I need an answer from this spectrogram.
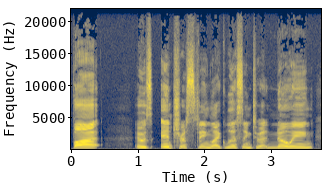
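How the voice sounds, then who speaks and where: A woman's voice: lowish voice, flat delivery, normal speed, fairly bright tone, clean tone, dry recording. A woman in her thirties co-hosting a casual podcast, chatty and rambling as she explains things. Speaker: podcast co-host. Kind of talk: casual chat.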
